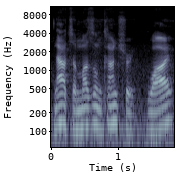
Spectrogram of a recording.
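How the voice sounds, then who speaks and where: A man in his thirties in a casual, heated rant, swearing often and pausing between thoughts. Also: mid-range voice, fairly even intonation, a bit bright, a little hiss or hum. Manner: heated, swearing, with long pauses. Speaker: monologue speaker.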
